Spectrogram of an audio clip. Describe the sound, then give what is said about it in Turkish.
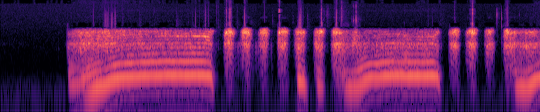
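Someone vocally mimics a Hilti hammer drill: a sustained buzzing drone that rises in pitch, then breaks into a rapid series of short stuttering bursts, repeating the pattern, loud. “Hilti sesi”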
